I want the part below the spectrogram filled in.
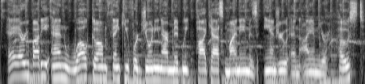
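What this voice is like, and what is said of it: Hoarse, worn-out voice. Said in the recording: “My voice might be gone before the end of this podcast... a just lingering cough that has destroyed my throat”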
